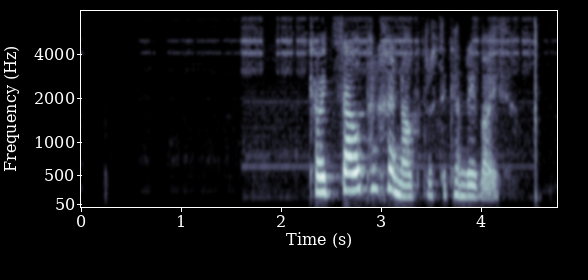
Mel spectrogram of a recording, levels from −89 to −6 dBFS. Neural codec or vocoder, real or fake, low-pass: none; real; 7.2 kHz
